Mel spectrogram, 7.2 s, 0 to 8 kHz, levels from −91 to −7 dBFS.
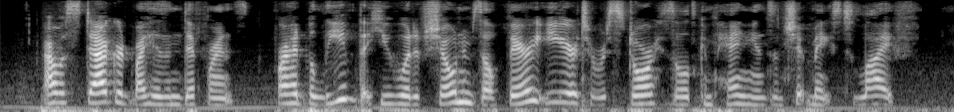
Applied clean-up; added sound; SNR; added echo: none; Accelerating, revving, vroom; 17 dB; none.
